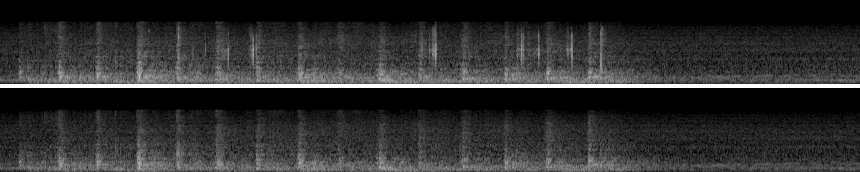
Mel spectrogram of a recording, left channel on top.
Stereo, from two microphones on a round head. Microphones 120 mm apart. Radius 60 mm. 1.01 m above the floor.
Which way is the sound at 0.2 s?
10° right (ahead or behind).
